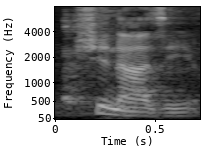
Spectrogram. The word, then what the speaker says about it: Skenazy: Leah Skenazy. Skenazy, I pronounced that correctly? Almost? All right. Skenazy, okay.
